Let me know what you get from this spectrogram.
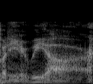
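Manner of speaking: low, rough, gravelly half-whisper, matter-of-fact. Pitching a scene, the speaker voices how the character says it: gravelly, half-whispery voice. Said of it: "in his very gravelly, whispery voice".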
